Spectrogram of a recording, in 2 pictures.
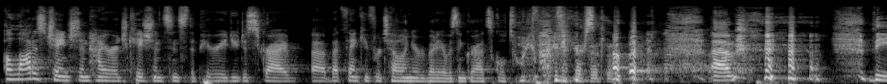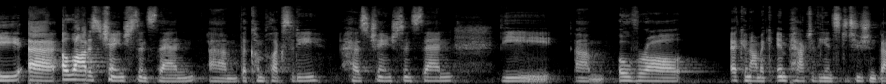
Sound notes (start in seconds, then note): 5.4 laughter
